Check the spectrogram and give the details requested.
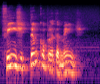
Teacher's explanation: Essa última sílaba fraca a gente quase não fala. · Olha só como é baixinho esse T.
